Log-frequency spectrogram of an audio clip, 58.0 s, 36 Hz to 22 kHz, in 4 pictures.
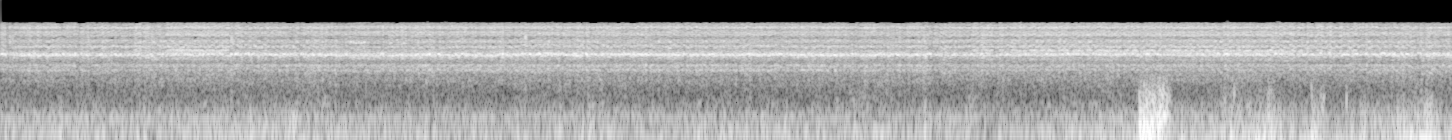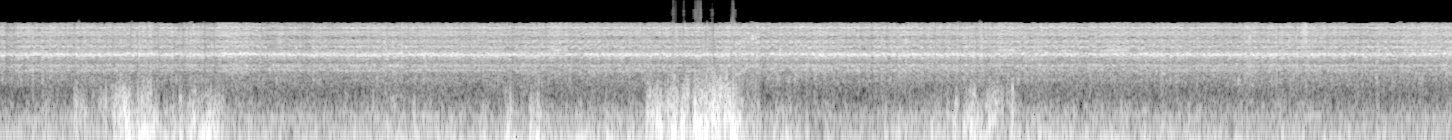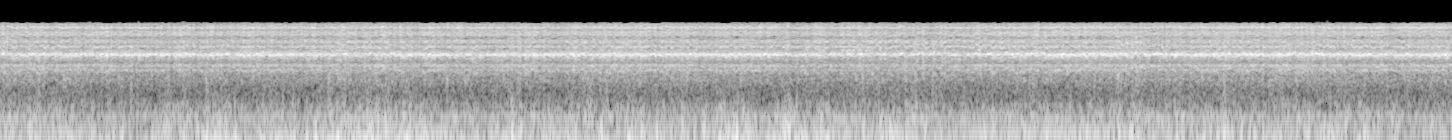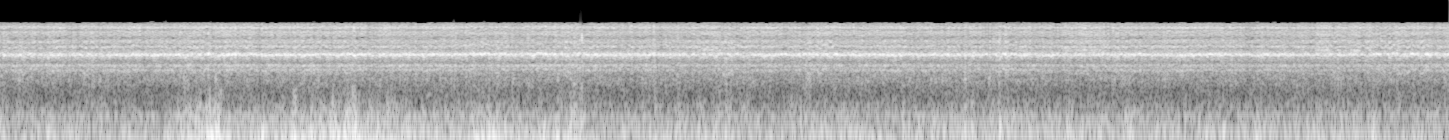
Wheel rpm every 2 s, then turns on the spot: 230, 220, 230, 230, 230, 210, 210, 230, 240, 230, 230, 230, 220, 230, 220, 230, 230, 230, 230, 220, 230, 230, 230, 240, 230, 230, 230, 230, 230.
none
